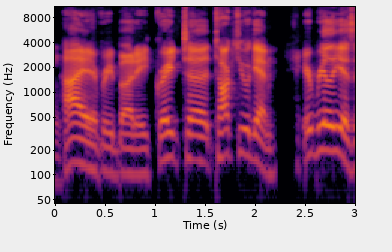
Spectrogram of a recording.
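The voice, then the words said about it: Put-on fake voice. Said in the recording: “I said that in like a fake voice”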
